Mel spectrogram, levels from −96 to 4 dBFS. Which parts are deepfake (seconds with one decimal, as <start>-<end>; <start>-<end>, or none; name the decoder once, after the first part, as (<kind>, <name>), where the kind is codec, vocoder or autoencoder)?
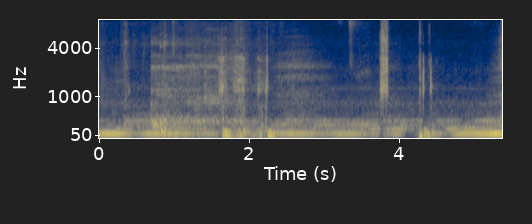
none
